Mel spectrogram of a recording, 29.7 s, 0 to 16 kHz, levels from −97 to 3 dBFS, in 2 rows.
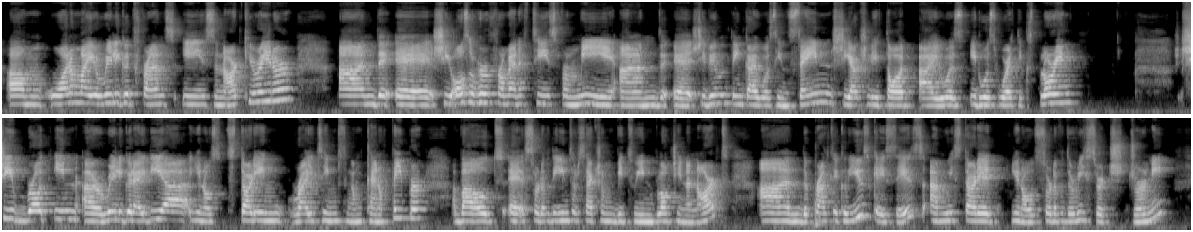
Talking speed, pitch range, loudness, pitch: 155 wpm, 215-255 Hz, -20 LUFS, 230 Hz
